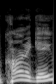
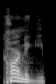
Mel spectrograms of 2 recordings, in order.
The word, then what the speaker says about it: Carnegie: In 1835, Andrew Carnegie was born. I used to pronounce it Carnegie, but actually I think it's pronounced Carnegie.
